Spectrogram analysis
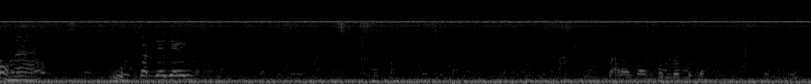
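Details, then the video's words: Baby monkey named Lucie crying after losing its mother: thin, wavering, whimpering cries in short bursts near the start, around two seconds and again at six to seven seconds, over a steady low rumble and a constant high whine. "Really pity baby monkey so much! Poor adorable Lucie crying so pity lost mother"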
